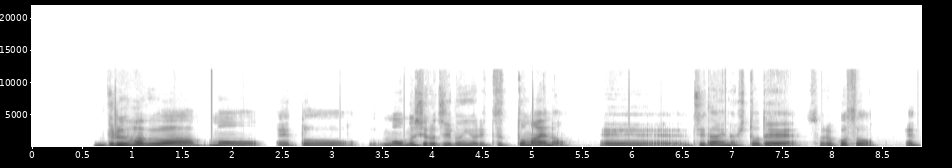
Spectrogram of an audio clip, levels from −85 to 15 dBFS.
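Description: From 0.19 s to 8.85 s the speech carries word clock ticks, sharp clicks of uneven strength repeating about every 0.3 s, roughly thirty in all. The receiver runs unlocked from the sender, drifting by around 70 ppm, so each clock slip drops or repeats one sample.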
